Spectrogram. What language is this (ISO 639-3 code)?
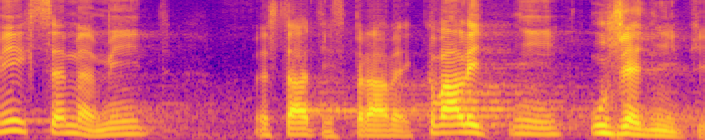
ces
